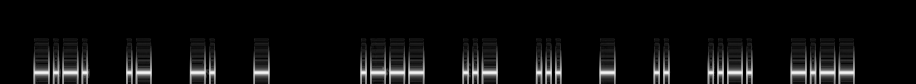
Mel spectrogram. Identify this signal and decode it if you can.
Morse code, heard as a keyed tone, about 25 wpm, spaced as for 15 wpm, 550 Hz. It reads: CANT JUSTIFY
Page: news-headlines-in-morse-code-at-15-wpm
